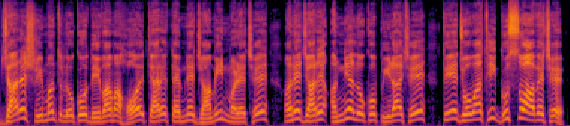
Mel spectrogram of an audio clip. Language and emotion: Gujarati, angry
